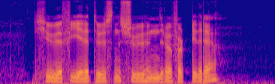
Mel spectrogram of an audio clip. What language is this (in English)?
Norwegian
